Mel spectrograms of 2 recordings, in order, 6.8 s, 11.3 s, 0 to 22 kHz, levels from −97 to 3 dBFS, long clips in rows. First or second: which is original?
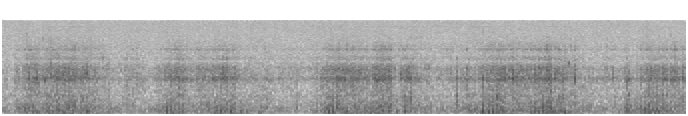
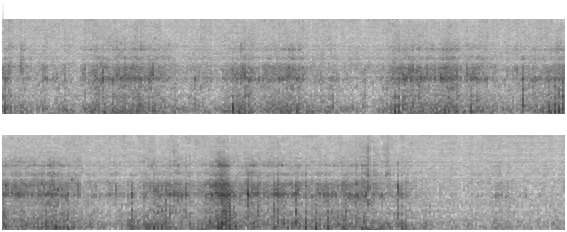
first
